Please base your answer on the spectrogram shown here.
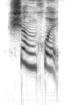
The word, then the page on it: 盛会: shèng huì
